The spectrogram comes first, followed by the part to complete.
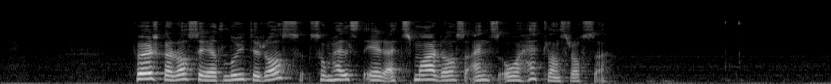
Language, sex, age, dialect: Faroese, female, 36-60, Suðurstreymoy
